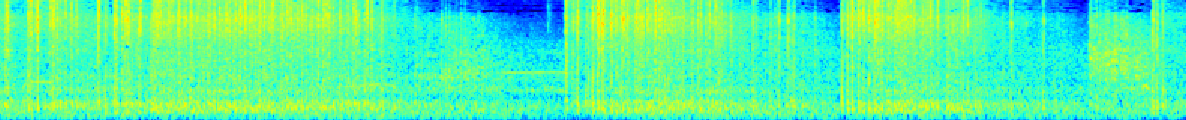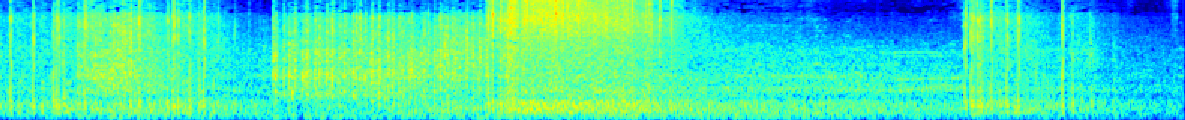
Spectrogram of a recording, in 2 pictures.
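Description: Fireworks display going off in a dense continuous barrage of crackling and bangs, swelling in several waves, then tailing off near the end.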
